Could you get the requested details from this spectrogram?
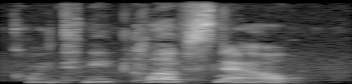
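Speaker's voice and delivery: quiet mutter under the breath. Playing Ash, who swears on seeing new tattoos: muttered under her breath. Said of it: "swears under her breath and goes".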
